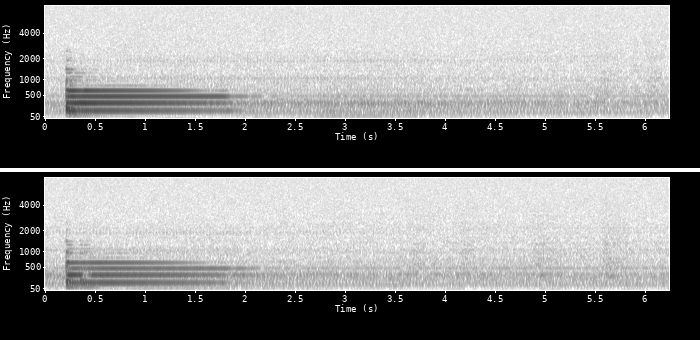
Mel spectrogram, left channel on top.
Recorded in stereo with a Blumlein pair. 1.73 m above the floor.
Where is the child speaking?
No child speaking in this recording.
